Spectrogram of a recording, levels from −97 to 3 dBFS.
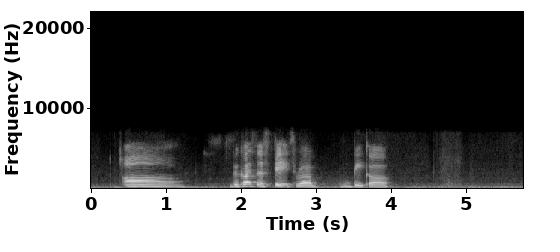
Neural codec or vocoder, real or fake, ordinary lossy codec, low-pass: codec, 16 kHz, 2 kbps, X-Codec, HuBERT features, trained on balanced general audio; fake; Opus, 24 kbps; 7.2 kHz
